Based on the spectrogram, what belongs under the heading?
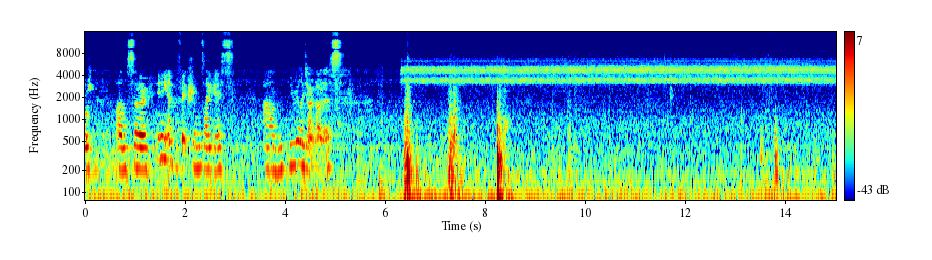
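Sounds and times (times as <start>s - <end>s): bedding thumping on bed: 5.8s - 11.5s, 13.0s - 15.0s
high-pitched insect drone: 6.3s - 15.0s.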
